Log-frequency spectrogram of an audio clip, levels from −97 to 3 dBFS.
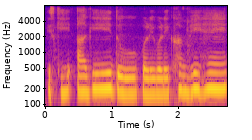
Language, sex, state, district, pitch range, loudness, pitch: Hindi, female, Uttar Pradesh, Jalaun, 160-200 Hz, -14 LUFS, 180 Hz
